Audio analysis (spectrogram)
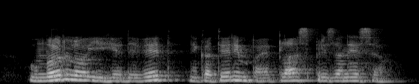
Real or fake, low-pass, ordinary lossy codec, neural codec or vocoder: real; 5.4 kHz; none; none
